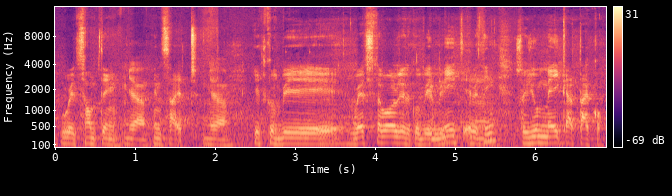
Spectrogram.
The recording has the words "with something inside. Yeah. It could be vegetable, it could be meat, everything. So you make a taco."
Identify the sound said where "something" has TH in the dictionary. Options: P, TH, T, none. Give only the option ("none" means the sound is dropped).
T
